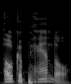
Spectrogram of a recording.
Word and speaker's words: Okapandle: Okapandle. Oh, the Okapandle. Okapandle, yeah. Because it's like an okapi, right?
